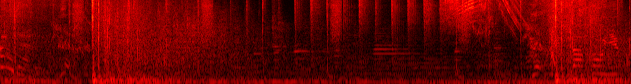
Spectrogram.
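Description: A Confringo fire spell explodes in Hogwarts Legacy, with booming blasts and crashing impacts over rumbling combat effects and game music, two sharp hits standing out near the start and end.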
